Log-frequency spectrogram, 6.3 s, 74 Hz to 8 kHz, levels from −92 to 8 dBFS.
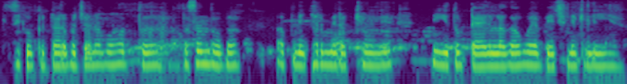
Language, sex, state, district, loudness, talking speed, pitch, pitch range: Hindi, female, Chhattisgarh, Bastar, -16 LUFS, 230 wpm, 215 Hz, 205-225 Hz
